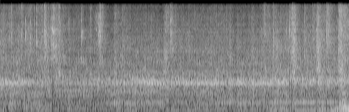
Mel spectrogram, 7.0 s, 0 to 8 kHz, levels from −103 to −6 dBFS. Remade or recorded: remade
